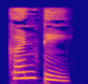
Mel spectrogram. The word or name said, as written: ಖಂಡಿ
